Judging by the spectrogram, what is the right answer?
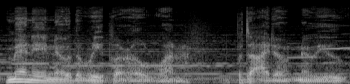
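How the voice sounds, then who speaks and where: Menacing reaper for a fantasy game, super gravelly, dry and curt but swings around in pitch. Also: male voice, big pitch swings, moderate pace, over music, full character voice. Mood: terse, probing. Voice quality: deep gravelly rasp. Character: grim, sardonic Grim Reaper horseman of the apocalypse. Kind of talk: dark fantasy game acting.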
